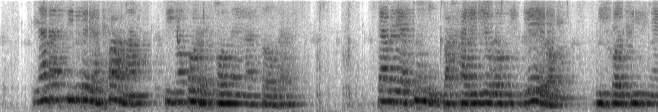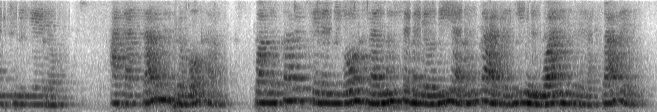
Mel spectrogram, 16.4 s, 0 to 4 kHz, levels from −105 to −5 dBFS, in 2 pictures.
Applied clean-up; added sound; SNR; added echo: neural separator model SepFormer DNS4.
